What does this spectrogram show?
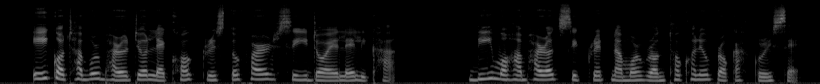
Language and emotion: Assamese, neutral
